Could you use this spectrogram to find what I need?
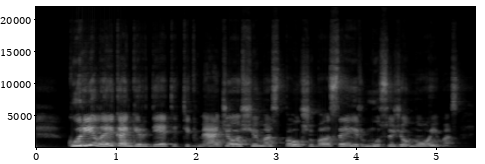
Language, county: Lithuanian, Kaunas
